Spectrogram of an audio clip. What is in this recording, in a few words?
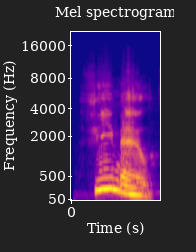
female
